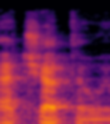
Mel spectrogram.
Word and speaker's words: aceto: comes from vinegar and the latin name for vinegar is aceto or aceto is actually how it's pronounced we have benzoic acid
